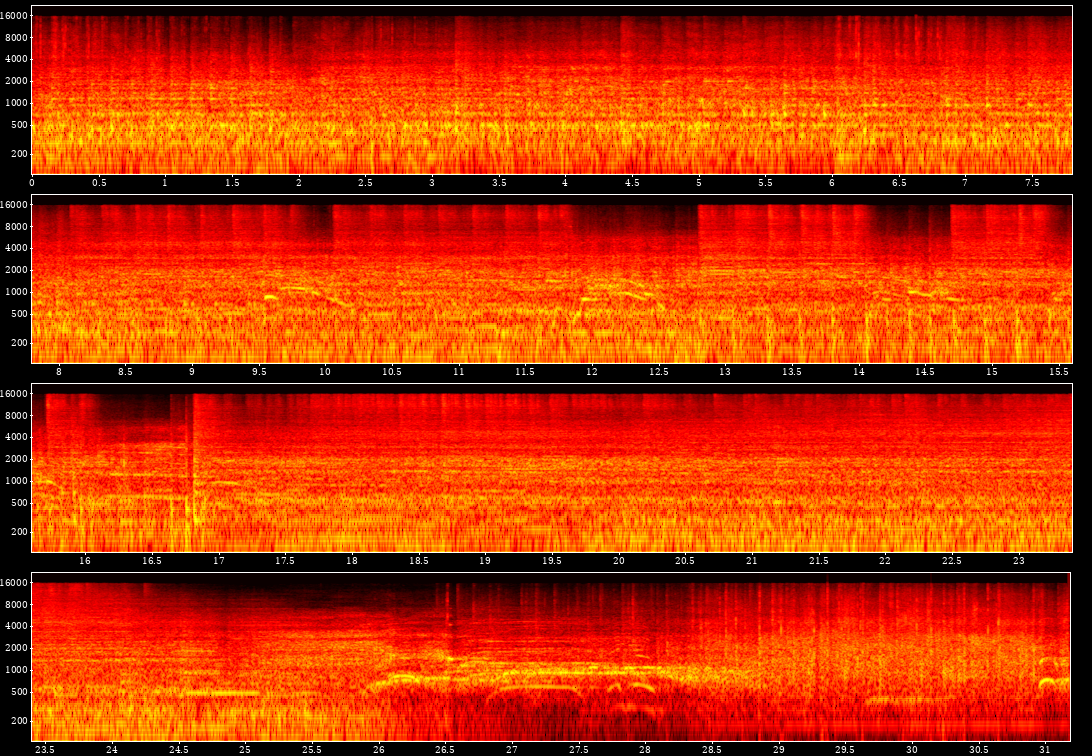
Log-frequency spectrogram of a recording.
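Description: Live rock band playing loud, with electric bass, guitar and drum kit. About four seconds before the end the drums and low end stop, leaving wavering guitar noise over a low steady hum.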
